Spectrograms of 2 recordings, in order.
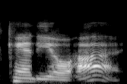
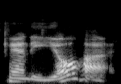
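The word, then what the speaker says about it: Kandiyohi: time they said no it's not candy it's candy oh high oh then I heard somebody else somebody else said no it's candy Yohi okay that sounds Japanese almost yeah well in again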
